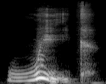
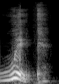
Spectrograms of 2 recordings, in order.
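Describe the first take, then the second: First: The vowel is drawn out long. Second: The vowel is said short. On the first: The speaker calls it right. "장음에" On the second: The speaker calls it wrong. "길게 발음해야 될 것을 짧게 발음했다든지"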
